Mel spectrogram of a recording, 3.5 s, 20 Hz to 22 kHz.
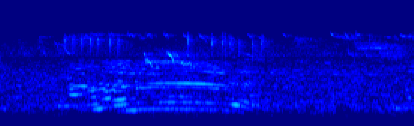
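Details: Red deer stag bellowing in the 2021 rut in Asturias, a male seeking mates while others copulate; one faint, drawn-out moaning bellow lasting about a second and a half, its tone arching up then sagging, over steady background hiss.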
